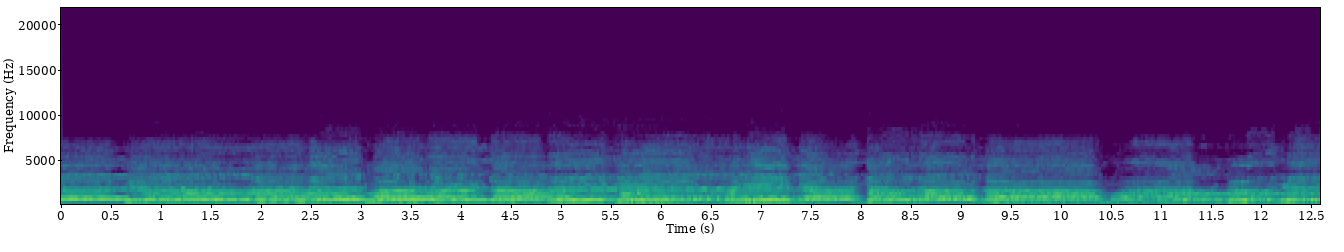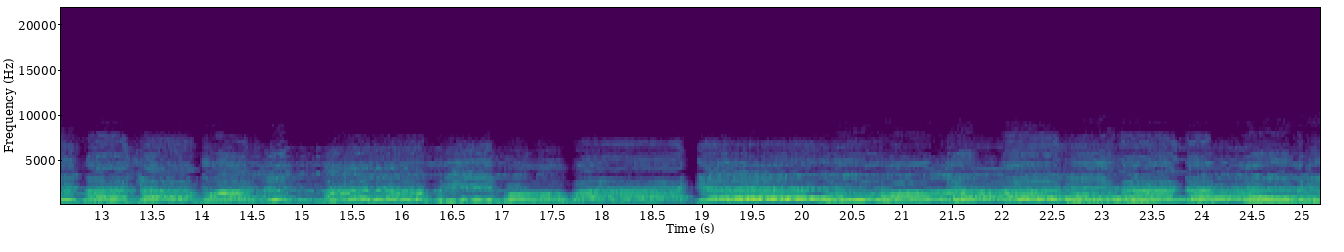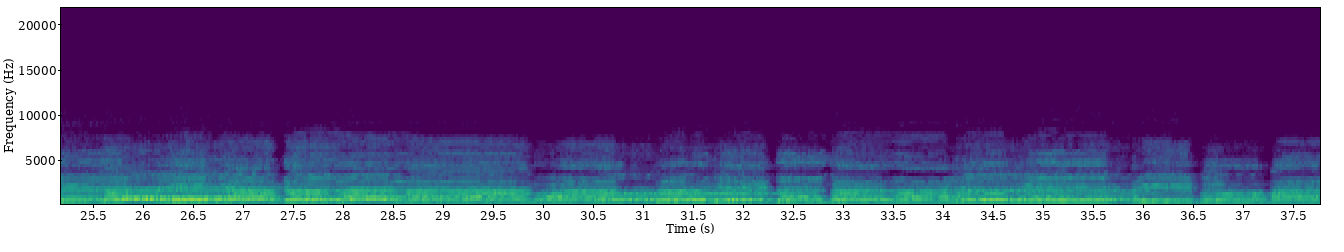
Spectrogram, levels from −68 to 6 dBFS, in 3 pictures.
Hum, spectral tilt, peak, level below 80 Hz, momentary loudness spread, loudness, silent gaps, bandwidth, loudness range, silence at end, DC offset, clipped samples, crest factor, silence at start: none; -3.5 dB/octave; 0 dBFS; -60 dBFS; 8 LU; -15 LUFS; none; 8.8 kHz; 4 LU; 0 s; under 0.1%; under 0.1%; 14 dB; 0 s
